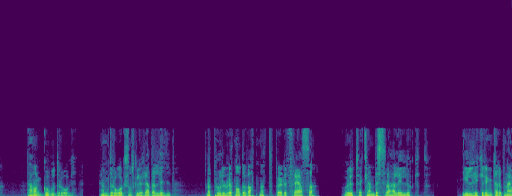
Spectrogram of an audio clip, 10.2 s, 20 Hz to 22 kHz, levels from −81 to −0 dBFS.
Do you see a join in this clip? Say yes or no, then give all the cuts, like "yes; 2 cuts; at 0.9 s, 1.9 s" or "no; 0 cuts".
no; 0 cuts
